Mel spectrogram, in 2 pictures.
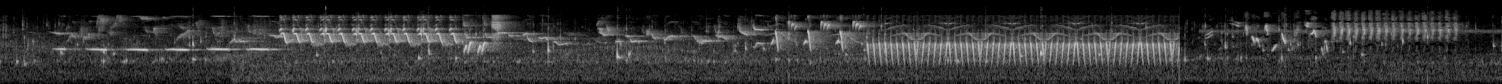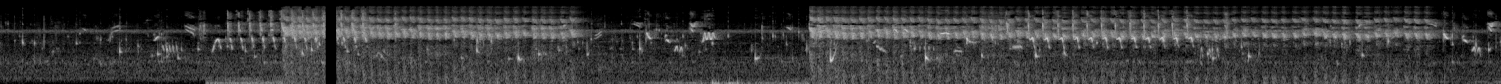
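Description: Common nightingale song: a varied string of loud phrases of rapidly repeated notes, trills and whistles, mostly high-pitched. The phrases change abruptly, with sudden cuts between them.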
